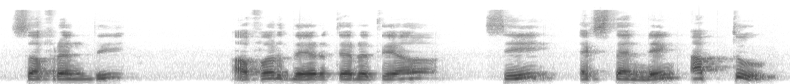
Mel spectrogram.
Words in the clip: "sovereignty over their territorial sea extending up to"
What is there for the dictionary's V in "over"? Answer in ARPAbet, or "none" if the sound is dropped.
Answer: F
